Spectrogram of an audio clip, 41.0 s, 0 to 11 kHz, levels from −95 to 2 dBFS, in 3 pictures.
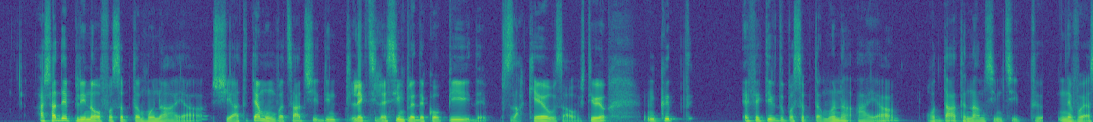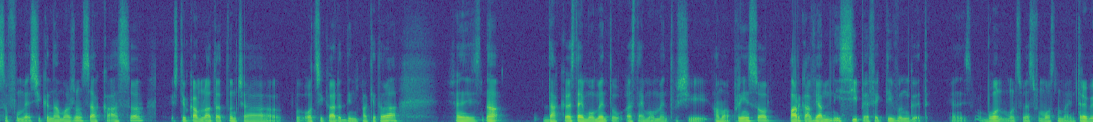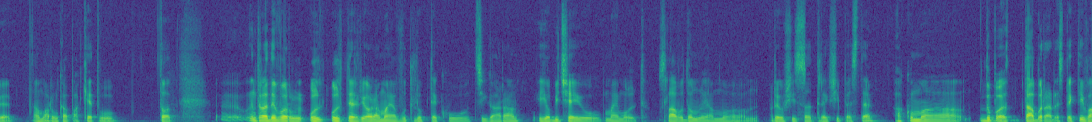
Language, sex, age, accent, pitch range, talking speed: Romanian, male, 20-39, native, 110-135 Hz, 155 wpm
